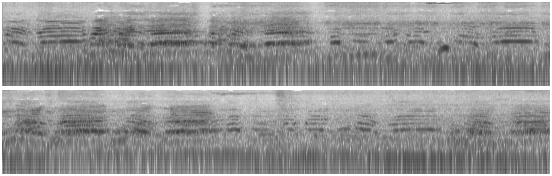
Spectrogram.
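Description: A marching crowd's voices chanting slogans in a repeating rhythm, over a steady low engine hum.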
